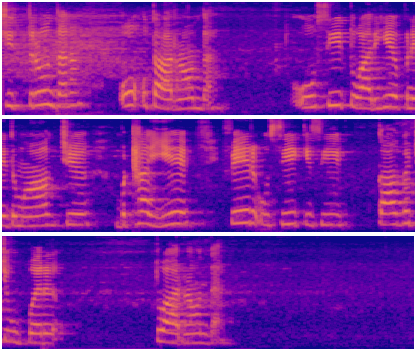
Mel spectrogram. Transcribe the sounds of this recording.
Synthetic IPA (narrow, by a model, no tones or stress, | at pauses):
t͡ʃɪt̪ɾɦõːnd̪aːnaːoːʔʊt̪aːɾnaːɦõːnd̪aː | ʊsĩːt̪ʊaːɾiːeːəpneːd̪ɪmaːɡt͡ʃ | bəʈʰaːiːeː | pʰeɾʊsĩːkɪsiː | kaːɡt͡ʃʊpːəɾ | t̪ʊaːɾnaːɦõːnd̪aː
